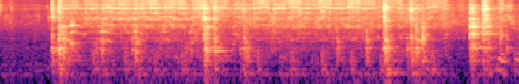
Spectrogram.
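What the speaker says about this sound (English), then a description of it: "First we'll add the ginger and garlic." Ginger and garlic hitting a hot pan, with a soft sizzle under repeated stirring scrapes and clinks of a utensil against the pan, fairly close and steady with sharper knocks.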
